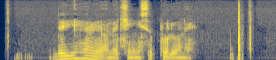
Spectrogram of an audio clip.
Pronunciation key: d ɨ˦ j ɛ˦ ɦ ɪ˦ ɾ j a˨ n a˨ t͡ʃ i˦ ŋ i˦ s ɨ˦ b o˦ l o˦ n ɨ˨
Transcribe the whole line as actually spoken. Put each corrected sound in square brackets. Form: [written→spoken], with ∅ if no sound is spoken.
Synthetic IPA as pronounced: d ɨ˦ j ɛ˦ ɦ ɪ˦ ɾ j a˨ n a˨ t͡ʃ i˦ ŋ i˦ s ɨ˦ [b→p] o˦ l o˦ n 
